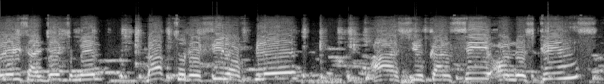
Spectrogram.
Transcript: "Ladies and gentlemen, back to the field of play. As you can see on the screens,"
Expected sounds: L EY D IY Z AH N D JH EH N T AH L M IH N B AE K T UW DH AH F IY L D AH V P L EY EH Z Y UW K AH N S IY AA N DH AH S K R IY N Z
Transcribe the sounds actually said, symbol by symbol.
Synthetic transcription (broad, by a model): L EY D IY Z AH N JH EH N T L M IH N B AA K T UW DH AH F IY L AH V P L EY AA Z Y UW K AH N S IY AA N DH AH S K R IY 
